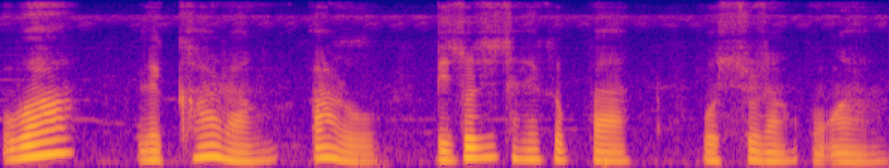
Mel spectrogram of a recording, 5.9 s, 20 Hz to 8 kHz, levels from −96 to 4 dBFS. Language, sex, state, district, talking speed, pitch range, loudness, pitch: Garo, male, Meghalaya, West Garo Hills, 60 wpm, 105-135 Hz, -22 LUFS, 115 Hz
